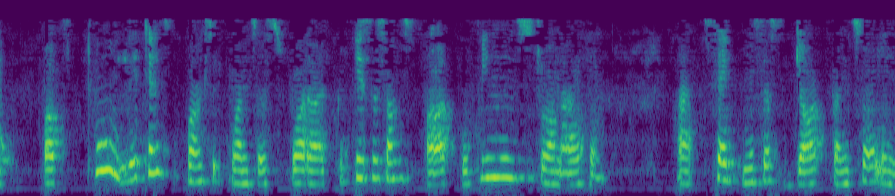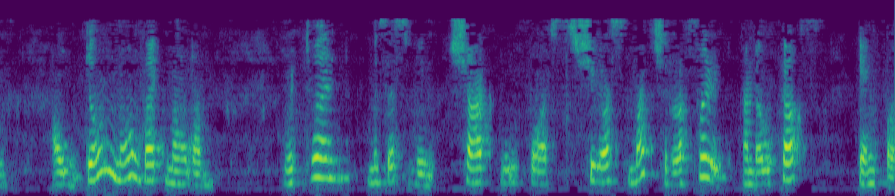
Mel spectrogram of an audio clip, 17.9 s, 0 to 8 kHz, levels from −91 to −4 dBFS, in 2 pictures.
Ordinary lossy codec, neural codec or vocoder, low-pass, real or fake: MP3, 24 kbps; codec, 16 kHz, 4.8 kbps, FACodec; 7.2 kHz; fake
